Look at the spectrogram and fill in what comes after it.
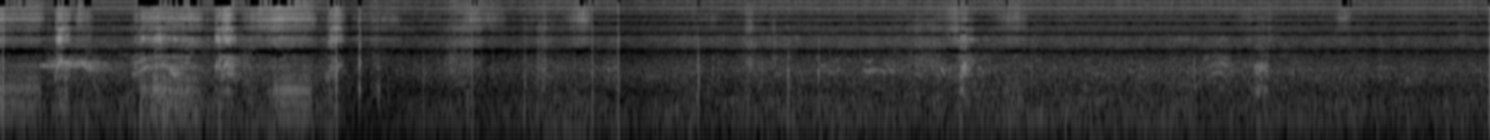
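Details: An English Bulldog sneezes several times in quick succession with snorting nasal bursts, clearing boogers from its nose.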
